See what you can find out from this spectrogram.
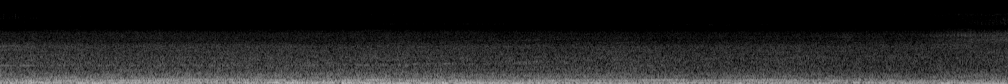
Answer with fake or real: real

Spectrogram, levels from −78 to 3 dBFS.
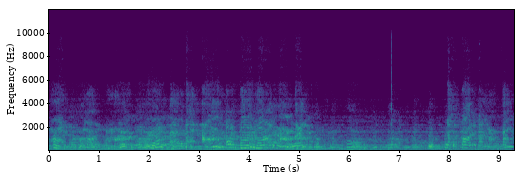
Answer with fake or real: fake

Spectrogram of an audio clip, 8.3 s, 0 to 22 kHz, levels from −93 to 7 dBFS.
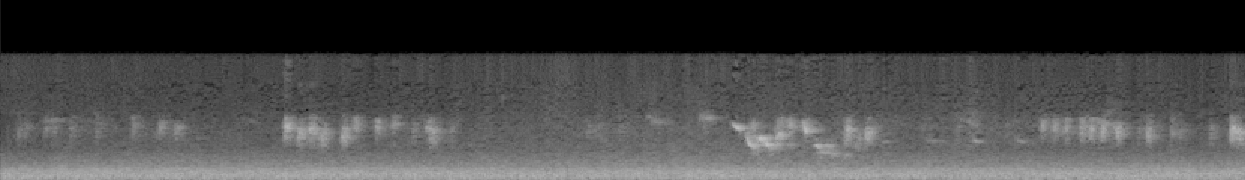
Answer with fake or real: fake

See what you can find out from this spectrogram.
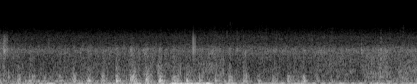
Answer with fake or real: real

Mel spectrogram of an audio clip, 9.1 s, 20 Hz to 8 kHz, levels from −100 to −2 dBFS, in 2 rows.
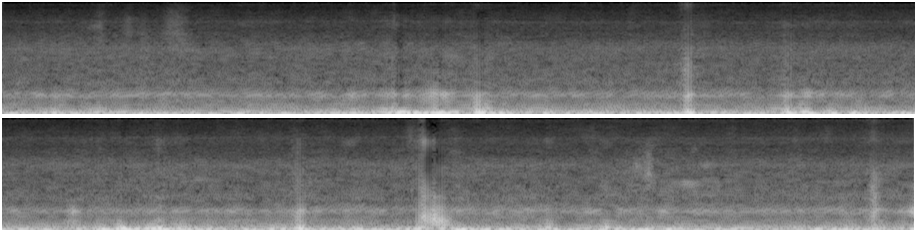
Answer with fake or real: fake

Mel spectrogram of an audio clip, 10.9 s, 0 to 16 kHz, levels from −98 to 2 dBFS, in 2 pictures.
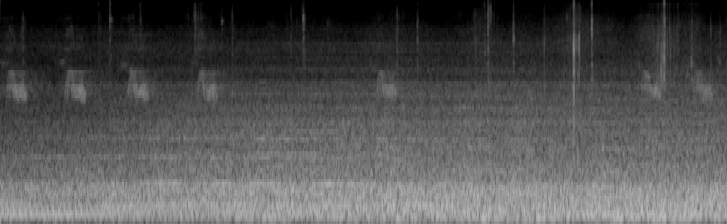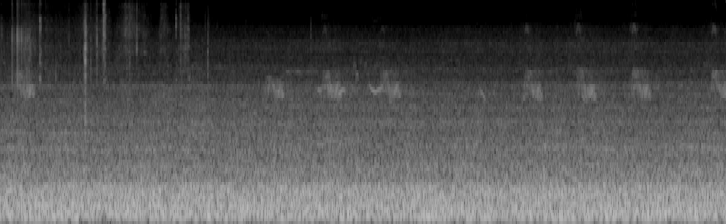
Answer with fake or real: real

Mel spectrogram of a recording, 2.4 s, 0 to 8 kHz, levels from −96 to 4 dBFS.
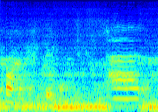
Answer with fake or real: fake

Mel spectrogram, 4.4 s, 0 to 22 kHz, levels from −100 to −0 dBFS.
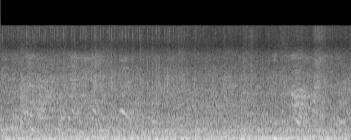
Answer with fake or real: real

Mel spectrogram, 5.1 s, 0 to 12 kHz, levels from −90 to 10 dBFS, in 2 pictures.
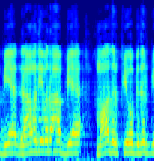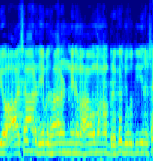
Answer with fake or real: fake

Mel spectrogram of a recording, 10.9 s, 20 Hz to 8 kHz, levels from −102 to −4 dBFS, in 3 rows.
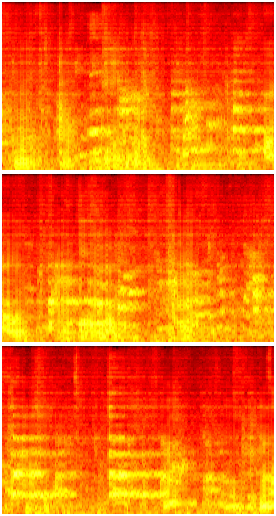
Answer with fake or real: fake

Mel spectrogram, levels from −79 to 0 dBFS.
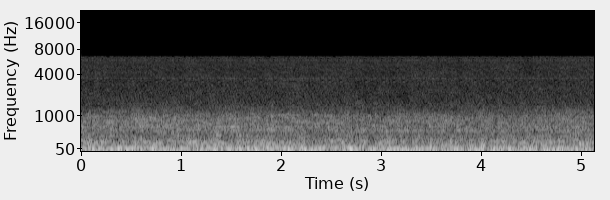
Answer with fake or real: fake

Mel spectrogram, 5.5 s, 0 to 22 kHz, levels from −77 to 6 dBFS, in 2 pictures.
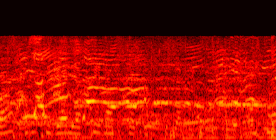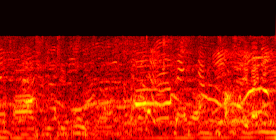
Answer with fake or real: real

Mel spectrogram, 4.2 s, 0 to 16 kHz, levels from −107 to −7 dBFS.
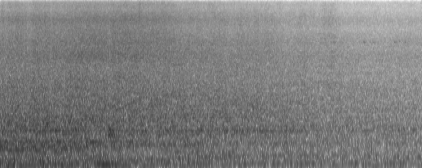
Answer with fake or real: real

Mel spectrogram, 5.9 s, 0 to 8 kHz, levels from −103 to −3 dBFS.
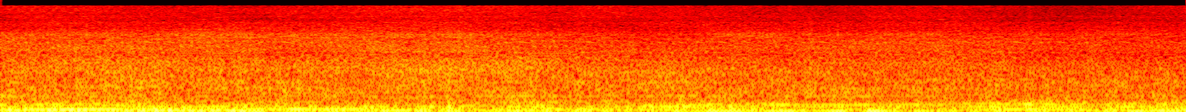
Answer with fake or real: fake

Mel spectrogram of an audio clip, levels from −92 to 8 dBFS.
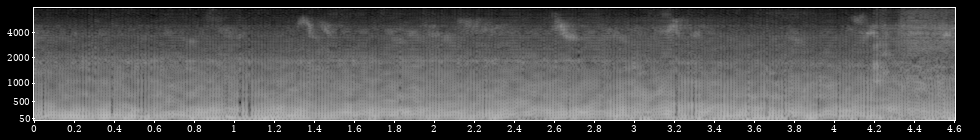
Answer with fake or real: fake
